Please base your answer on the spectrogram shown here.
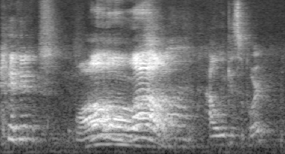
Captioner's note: laugh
